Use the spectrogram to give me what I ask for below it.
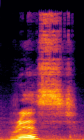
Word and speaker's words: wrist: Again: whole, right, rack, to, wrap, sword, wrist, answer, wrinkle, whom, wriggle. So friends, इसी के साथ ही हमारे silent letters जो थे वो भी आज ख़त्म हो गए हैं.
